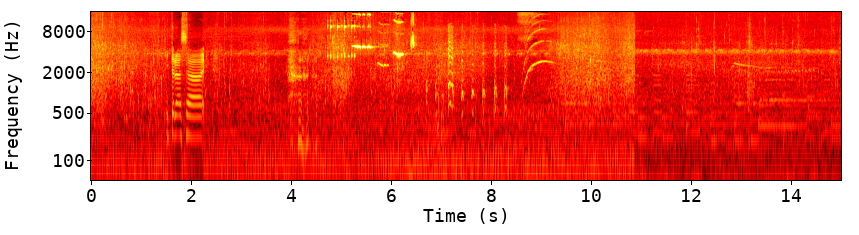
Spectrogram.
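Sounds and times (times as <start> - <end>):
steady low rumble: 0.4 - 8.6
birds chirping: 1.2 - 9.4, 11.0 - 15.0
swooping bird whistle: 4.7 - 6.6, 8.6 - 9.6, 12.8 - 15.0
bird clucking: 4.7 - 8.5.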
